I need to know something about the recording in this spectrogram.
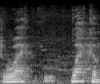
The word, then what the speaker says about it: Wacom: bad everywhere i guess snowberry says it's pronounced whackum i think he means wacom and i will die on this hill yes now he says it's pronounced wacom but i say wacom even though in in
